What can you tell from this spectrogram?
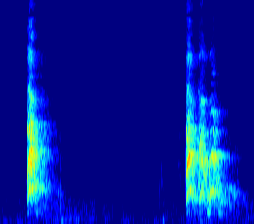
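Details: Older female Shih Tzu barking indoors, apparently demanding treats: two sharp, clear barks about three seconds apart, the second slightly longer with a trailing tail, in otherwise near-silence.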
